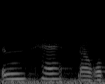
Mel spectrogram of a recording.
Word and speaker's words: 은혜: 응, 그런데 은혜라고 발음하는 거야.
